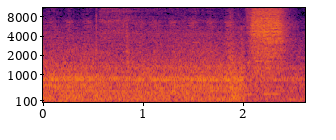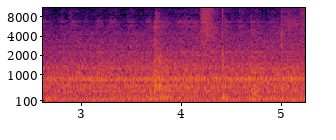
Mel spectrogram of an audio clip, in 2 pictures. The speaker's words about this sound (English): Now, just bear with me a moment. I'm just about to board the Arneson bus.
